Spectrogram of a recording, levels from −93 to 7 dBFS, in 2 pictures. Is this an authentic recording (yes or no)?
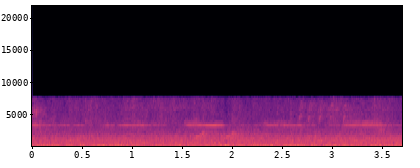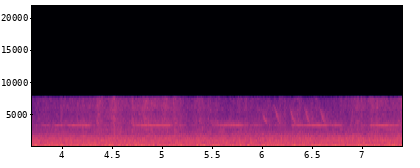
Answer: yes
